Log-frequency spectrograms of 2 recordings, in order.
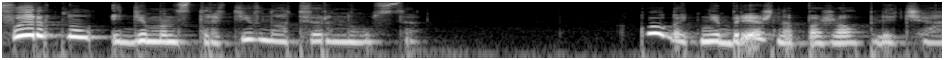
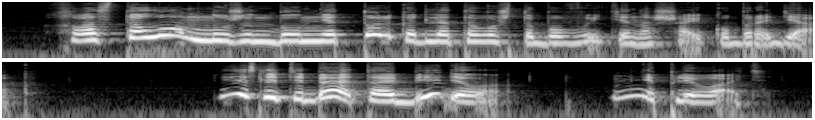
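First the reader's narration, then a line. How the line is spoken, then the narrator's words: Rough bark. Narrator (Russian): грубо рявкнул он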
